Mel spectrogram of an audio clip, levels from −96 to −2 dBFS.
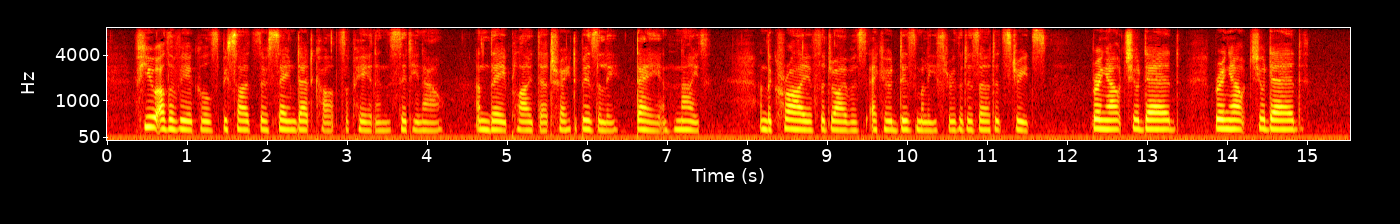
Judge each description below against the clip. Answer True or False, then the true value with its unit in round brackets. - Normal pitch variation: False (1.8 semitones)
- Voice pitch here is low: False (190 Hz)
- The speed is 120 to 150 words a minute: False (160 wpm)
